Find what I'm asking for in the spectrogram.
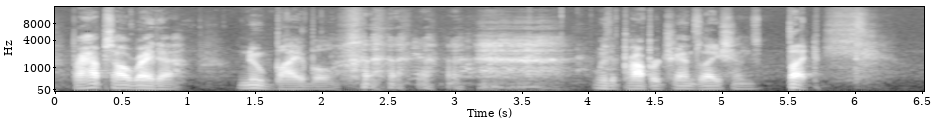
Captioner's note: Adamus chuckles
